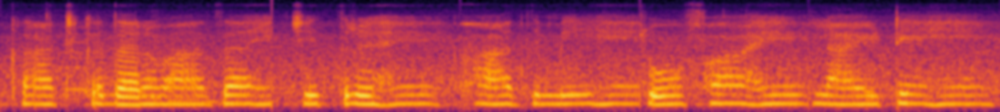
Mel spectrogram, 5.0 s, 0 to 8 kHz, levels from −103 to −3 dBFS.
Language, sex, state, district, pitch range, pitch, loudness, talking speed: Hindi, female, Uttar Pradesh, Gorakhpur, 220-235 Hz, 230 Hz, -20 LUFS, 155 wpm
